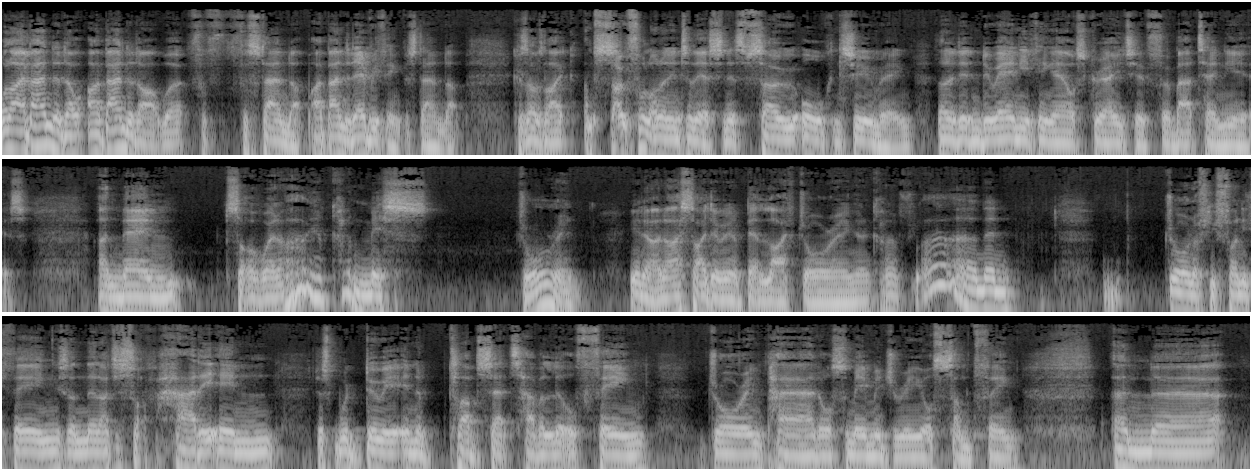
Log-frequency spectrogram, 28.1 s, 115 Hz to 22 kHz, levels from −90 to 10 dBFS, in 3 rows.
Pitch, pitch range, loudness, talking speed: 95 Hz, 85-105 Hz, -17 LUFS, 225 wpm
